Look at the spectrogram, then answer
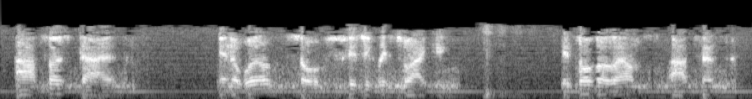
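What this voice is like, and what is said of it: Imitates another person's voice. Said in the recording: “my imitation of Jacques Cousteau ... one of those guys that nobody does an impression of”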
